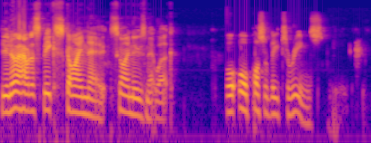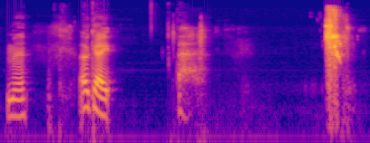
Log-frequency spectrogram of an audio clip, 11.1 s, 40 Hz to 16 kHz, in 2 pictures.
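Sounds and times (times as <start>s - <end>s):
speech: 0.0s - 2.6s, 3.4s - 5.0s, 5.7s - 7.3s, 8.2s - 8.7s
sneeze with a breathy inhaled buildup: 10.4s - 11.0s.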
